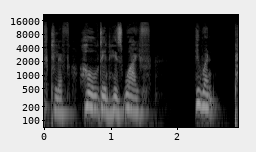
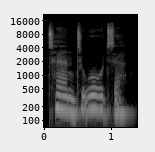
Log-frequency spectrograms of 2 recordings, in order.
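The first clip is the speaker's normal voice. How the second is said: usual speaking voice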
